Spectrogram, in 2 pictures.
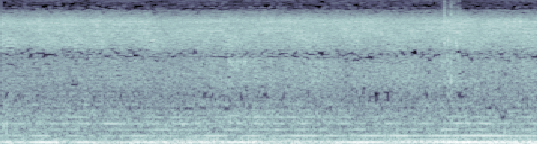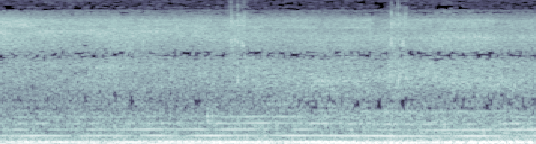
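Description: Steady low hum of a diesel locomotive engine, several held tones with a high hiss above, growing a little louder toward the end, with a few faint ticks.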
